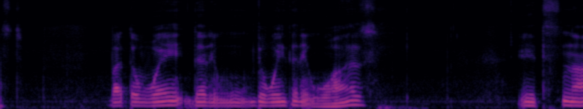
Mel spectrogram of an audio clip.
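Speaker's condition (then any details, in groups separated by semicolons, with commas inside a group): Cerebral palsy; wheelchair user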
